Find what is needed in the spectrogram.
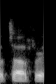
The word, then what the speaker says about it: Telfer: So everything that all my social media handles, it's just, you know, at Randall Telfer is my Instagram, Twitter.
